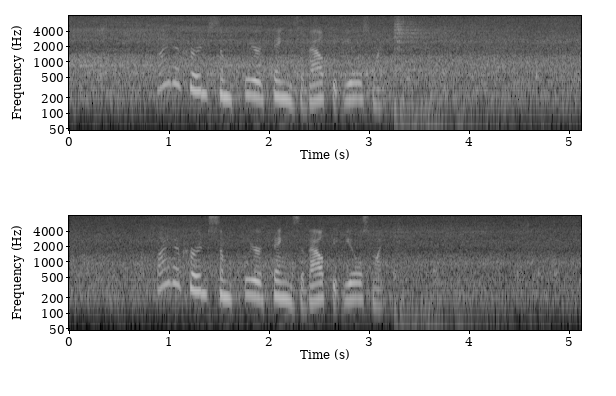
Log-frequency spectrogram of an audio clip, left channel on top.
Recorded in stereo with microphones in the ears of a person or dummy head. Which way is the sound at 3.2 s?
60° left (ahead or behind).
